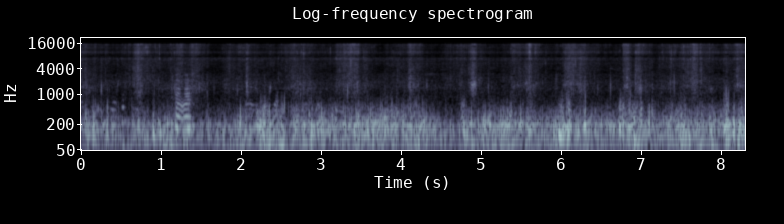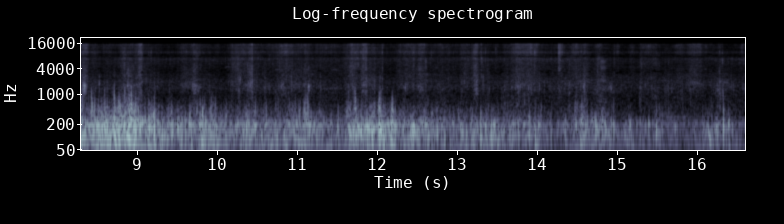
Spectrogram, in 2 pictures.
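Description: Strong wind gusts across an outdoor field, a loud rushing roar with buffeting against the microphone that swells and eases over the whole stretch, while people talk now and then.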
